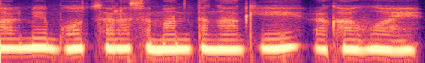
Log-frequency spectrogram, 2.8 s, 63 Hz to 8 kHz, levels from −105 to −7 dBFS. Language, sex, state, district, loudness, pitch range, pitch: Hindi, female, Arunachal Pradesh, Lower Dibang Valley, -11 LUFS, 185-200 Hz, 195 Hz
